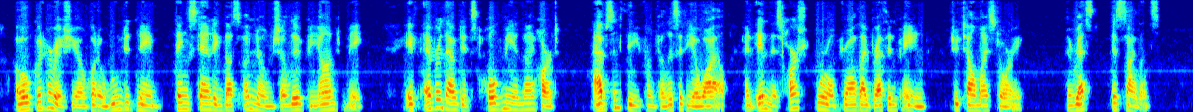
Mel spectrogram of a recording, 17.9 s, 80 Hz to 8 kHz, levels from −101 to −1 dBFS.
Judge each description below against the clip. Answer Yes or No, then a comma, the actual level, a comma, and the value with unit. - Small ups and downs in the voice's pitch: No, average, 3.9 semitones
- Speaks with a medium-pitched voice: Yes, medium, 150 Hz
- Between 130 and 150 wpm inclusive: No, average, 160 wpm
